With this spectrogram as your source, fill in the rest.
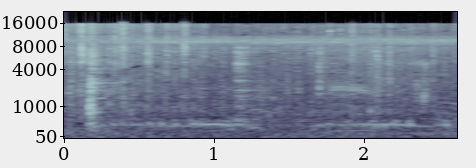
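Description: Madrasi pigeons coo nearby in soft, low, rolling calls that come and go against a quiet background, with a brief sharper sound near the start.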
